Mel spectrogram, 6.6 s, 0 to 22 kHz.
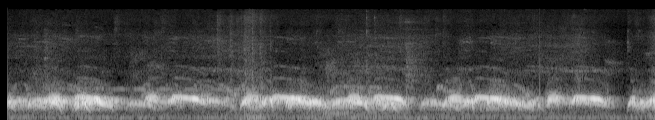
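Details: Thai zebra dove, 19 April 2019, singing a continuous rolling, bubbling coo in low soft tones, the phrases running together with brief dips, one short break near the end; faint background noise.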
